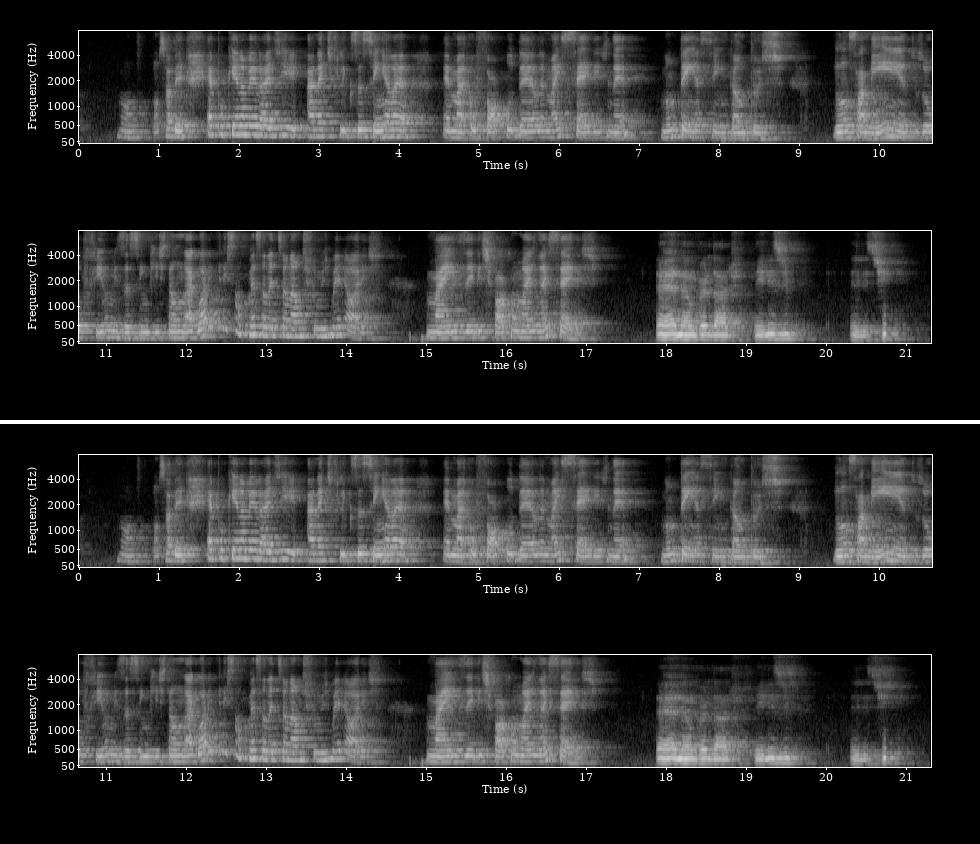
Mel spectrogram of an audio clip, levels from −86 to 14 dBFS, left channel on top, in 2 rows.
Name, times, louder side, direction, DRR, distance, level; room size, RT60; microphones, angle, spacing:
voice 1, 0.5-6.9 7.3-8.8 9.4-14.4 15.0-17.1, equal, 5° left, 6 dB, 3.0 m, -22 dB
voice 2, 17.9-19.6 20.3-20.8, left 1 dB, 60° left, 4 dB, 2.2 m, -16 dB
27.5 x 23.0 x 9.2 m, 0.83 s
head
